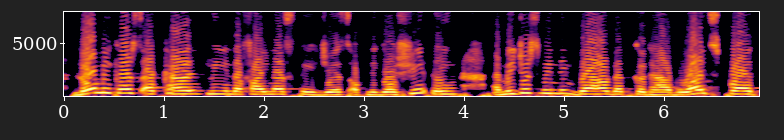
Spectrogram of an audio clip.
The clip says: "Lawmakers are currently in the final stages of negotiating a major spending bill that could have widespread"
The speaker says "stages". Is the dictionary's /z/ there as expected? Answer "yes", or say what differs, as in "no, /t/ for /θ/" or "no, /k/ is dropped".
no, /s/ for /z/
